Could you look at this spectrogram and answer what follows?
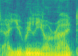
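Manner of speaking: soft, quiet, hushed half-whisper. Retelling what the police asked the man: imitating a half-whisper. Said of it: "the police whispered her da-".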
